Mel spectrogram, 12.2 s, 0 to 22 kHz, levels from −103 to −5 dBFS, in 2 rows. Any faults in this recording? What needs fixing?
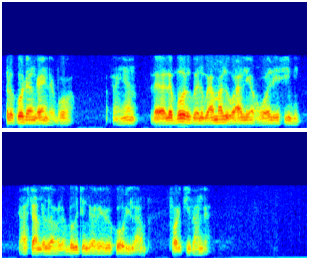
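No faults; nothing needs fixing.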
